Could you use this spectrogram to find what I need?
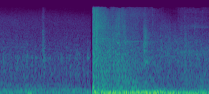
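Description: A tank cannon fires with a loud boom.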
